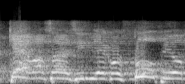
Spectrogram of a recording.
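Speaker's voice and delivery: high mock shout at the husband; mock angry wife. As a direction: bark it like a fed-up wife.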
